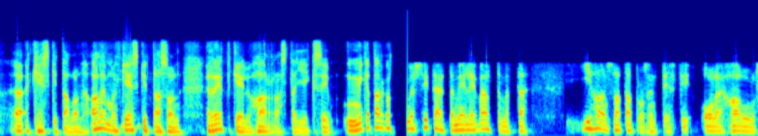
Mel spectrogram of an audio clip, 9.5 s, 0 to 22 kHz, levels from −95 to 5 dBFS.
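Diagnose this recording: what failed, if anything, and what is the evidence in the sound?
Network stage: a handover gap. Just after "keskitason retkeilyharrastajiksi mikä", the speech stops at 4.93 s and stays silent until 5.09 s. That is 160 ms. No speech frames arrived while the call moved between networks. Whatever was said there is lost.

Codec stage, triggered by the network change: a fallback to narrowband from 5.09 s to the end. Before the gap the speech has clean wideband detail, which fits HD Voice at a high rate. Afterwards nothing remains above 4 kHz. The speech turns duller and rougher. That points to a low-rate narrowband codec, around 5.9 kbit/s.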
